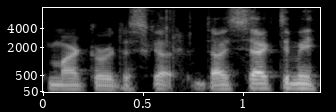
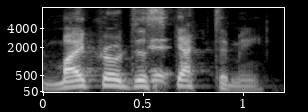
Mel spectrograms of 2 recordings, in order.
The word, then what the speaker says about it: microdiscectomy: You and I actually debated about the proper way of pronouncing that. I think you might have gotten it, but I'm going to go with microdissectomy. When he had Nope, that first one, absolutely not. Microdiscectomy.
